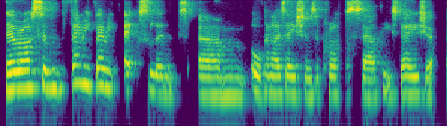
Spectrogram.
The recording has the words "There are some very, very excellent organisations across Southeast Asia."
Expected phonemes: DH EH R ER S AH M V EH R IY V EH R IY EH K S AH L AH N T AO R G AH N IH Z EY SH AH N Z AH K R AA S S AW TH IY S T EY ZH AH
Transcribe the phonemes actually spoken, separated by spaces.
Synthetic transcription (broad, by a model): DH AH R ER S AH M V EH R IY V EH R IY EH K S AH L AH N T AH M G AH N IH Z EY SH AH N Z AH K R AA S S AW TH IY S T EY ZH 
